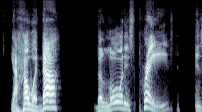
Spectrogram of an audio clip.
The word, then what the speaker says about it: Judah: That word, H3063, is Yahwadah. Yahwadah. Yahwadah. The Yah, the Ha, the Wa, the Da, the Ha. Yahwadah is the transliteration, right? Which is the proper pronunciation of the word Judah,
